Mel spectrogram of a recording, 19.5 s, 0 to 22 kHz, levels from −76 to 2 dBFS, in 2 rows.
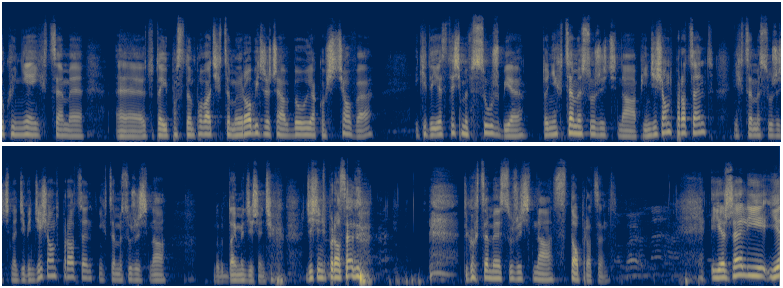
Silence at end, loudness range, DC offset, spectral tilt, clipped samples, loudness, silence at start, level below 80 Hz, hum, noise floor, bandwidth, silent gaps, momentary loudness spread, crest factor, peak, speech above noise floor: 0 s; 3 LU; under 0.1%; -2.5 dB/octave; under 0.1%; -24 LUFS; 0 s; -58 dBFS; none; -51 dBFS; 16 kHz; none; 15 LU; 22 dB; -4 dBFS; 25 dB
